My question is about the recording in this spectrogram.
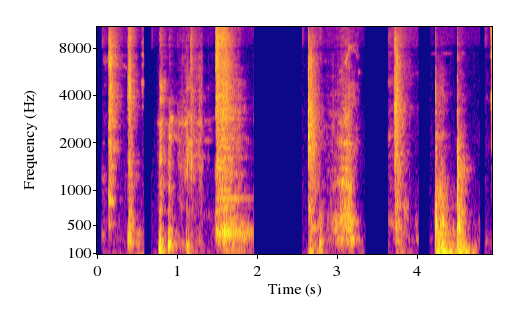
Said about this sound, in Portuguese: Peraí, eu vou, eu vou trocar a porta do fone aqui.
